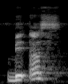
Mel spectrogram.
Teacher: الف کو حمزہ ادا کریں گے اور سین کے ساتھ ملائیں گے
